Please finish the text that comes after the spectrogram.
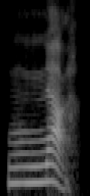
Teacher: Put your tongue tip up there." And then she'd go, "Nah." So, what she was doing is co-articulating the L with an NG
